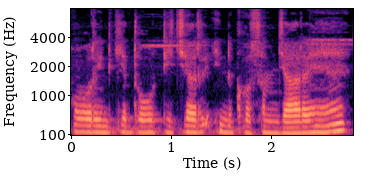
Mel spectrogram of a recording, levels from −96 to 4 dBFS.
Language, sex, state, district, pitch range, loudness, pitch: Hindi, male, Uttar Pradesh, Saharanpur, 145-155 Hz, -18 LUFS, 150 Hz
